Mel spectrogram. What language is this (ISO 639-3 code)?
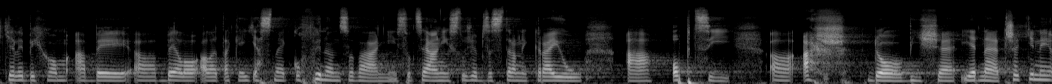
ces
